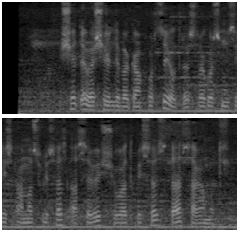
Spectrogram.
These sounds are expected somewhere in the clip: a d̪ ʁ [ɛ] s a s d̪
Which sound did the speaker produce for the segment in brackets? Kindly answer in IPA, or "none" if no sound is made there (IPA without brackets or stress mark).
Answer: i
